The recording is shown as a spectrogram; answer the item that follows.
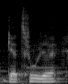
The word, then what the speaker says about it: Gertrude: However, also in the anime, we see Gertrude around, or as it would be pronounced correctly, Gertrude.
